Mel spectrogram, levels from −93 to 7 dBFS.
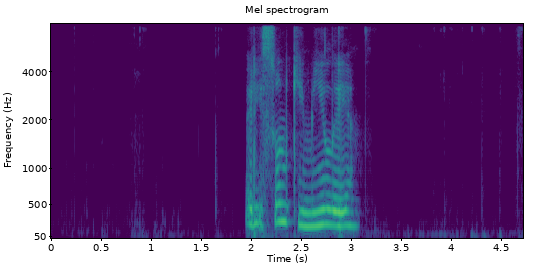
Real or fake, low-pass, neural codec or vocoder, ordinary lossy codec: fake; none; codec, 16 kHz, 4.8 kbps, FACodec; none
